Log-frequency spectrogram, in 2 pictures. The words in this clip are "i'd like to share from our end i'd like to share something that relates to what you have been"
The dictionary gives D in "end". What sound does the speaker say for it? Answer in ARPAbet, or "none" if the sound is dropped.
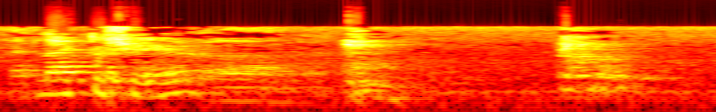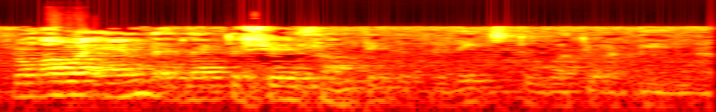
D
